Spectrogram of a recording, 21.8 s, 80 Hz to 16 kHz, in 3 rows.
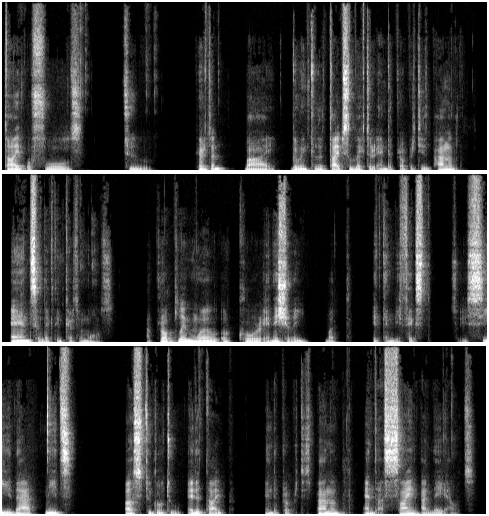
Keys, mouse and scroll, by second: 0.7 Tab, 1.2 click, 2.2 click, 3.0 scroll, 8.5 click, 18.1 click, 21.2 click.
